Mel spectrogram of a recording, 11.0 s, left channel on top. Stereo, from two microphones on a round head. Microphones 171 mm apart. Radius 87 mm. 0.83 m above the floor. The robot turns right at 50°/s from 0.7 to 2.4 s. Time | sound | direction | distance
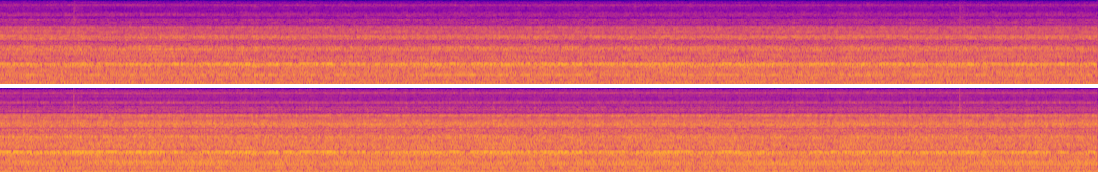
0.0 | an engine running | 135° right | 1.1 m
